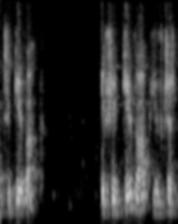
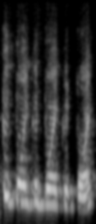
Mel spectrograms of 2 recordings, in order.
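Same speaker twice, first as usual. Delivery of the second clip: gushing praise; 9 semitones higher than usual. Retold or imitated. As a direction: fuss over the dog on coming home. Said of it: "the dog's getting all excited".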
